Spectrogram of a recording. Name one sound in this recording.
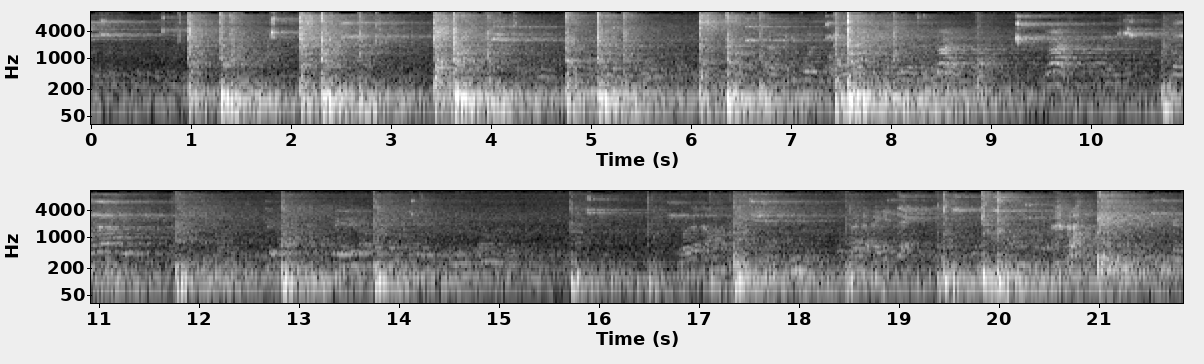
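A volleyball is struck by hands and thuds in a large echoing hall.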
